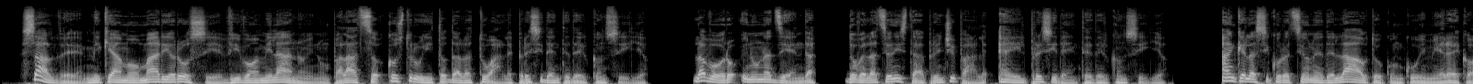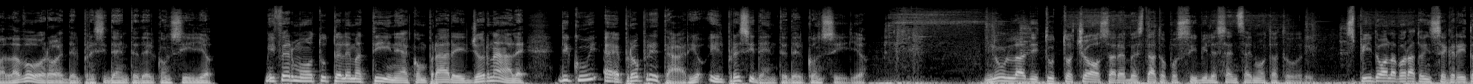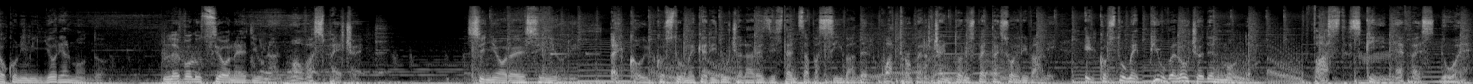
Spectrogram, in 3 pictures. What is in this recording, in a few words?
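Italian Corporate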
